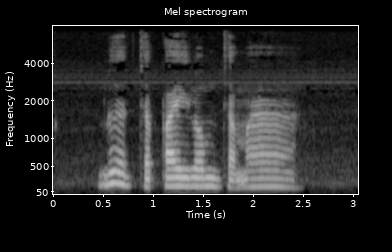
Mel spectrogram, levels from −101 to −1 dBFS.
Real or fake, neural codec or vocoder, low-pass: real; none; 7.2 kHz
